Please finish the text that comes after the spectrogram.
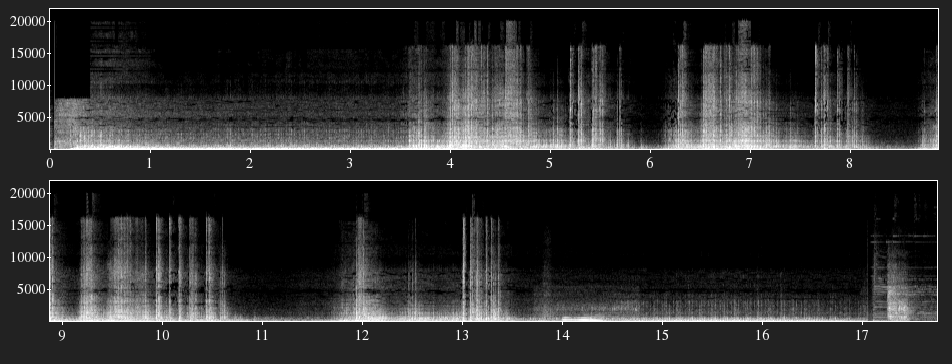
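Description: A car engine revving hard in repeated bursts, loud roaring climbs that drop back between blips, with a rough idle at the start and end.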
